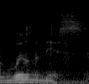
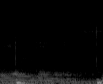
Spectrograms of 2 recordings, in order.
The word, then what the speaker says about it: wilderness: 그 다음에 얘 발음을 좀 조심해야 되는데 얘 발음은 wilderness입니다. wilderness. wilderness. wilderness.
